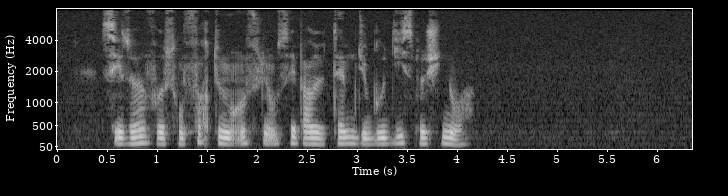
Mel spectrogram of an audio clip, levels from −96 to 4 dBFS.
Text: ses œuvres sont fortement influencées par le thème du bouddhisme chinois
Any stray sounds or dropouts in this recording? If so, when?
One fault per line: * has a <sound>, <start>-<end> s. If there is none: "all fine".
all fine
